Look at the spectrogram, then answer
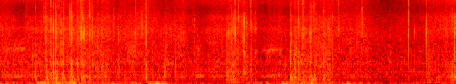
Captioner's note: roots tearing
